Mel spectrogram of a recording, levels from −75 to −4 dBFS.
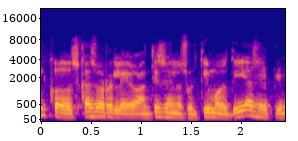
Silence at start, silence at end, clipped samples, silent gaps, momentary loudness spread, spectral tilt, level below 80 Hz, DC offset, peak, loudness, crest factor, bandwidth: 0 s; 0 s; under 0.1%; none; 3 LU; -5 dB/octave; -66 dBFS; under 0.1%; -6 dBFS; -19 LUFS; 12 dB; 9.6 kHz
